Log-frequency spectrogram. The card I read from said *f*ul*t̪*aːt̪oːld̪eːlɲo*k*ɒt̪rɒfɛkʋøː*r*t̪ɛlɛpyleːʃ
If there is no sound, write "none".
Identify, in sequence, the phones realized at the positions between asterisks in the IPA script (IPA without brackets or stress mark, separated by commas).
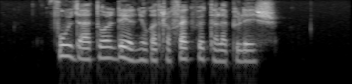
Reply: f, d̪, ɡ, none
